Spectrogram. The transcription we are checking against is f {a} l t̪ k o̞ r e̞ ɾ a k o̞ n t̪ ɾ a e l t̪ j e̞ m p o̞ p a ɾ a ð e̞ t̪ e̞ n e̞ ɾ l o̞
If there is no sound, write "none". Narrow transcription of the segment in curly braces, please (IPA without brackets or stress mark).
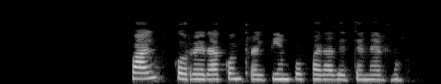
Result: a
